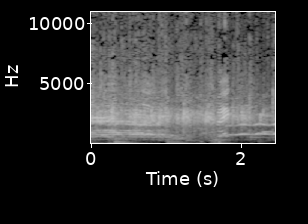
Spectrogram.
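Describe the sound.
A steady wash of audience applause for a volunteer called up from the audience, loud and continuous for a couple of seconds, with cheering voices mixed into the clapping.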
